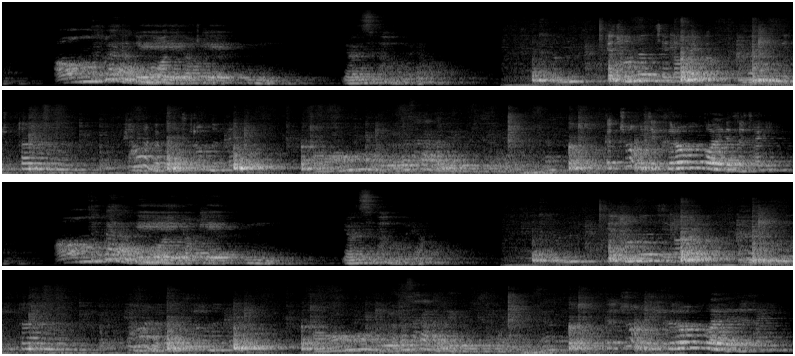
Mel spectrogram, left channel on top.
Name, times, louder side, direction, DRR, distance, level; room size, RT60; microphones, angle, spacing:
voice 1, 0.5-2.3 5.5-8.7 9.1-10.4 13.9-15.6, left 2 dB, 80° left, -3 dB, 2.1 m, -29 dB
voice 2, 1.0-2.7 3.4-4.3 7.4-7.7 9.1-9.5 11.0-13.4 15.0-15.3, right 1 dB, 70° right, -11 dB, 3.0 m, -31 dB
sound 1, 5.0-14.7, left 2 dB, 10° left, 2.0 m, -29 dB
10.0 x 4.8 x 5.5 m, 1.2 s
head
